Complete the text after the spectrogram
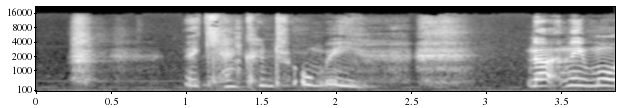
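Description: A young woman speaks softly and weakly.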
